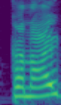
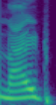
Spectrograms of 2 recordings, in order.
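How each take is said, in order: First: The word begins with a clear k sound. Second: The word begins directly with an n sound. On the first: The speaker calls it wrong. "इसको कनाइट नहीं पढ़ेंगे" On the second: The speaker calls it right. "इसको हम नाइट पढ़ेंगे"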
